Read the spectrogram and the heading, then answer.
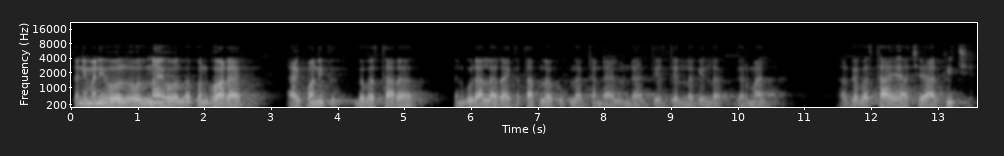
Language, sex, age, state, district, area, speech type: Maithili, male, 60+, Bihar, Begusarai, urban, spontaneous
